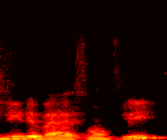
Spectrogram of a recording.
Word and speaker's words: Lidewij van Vliet: My name is Lidewij van Vliet. That's actually how you pronounce it, but it's difficult, even for Dutch people.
